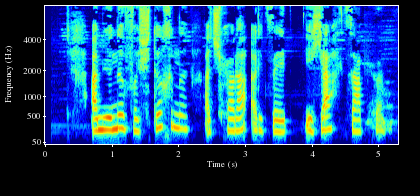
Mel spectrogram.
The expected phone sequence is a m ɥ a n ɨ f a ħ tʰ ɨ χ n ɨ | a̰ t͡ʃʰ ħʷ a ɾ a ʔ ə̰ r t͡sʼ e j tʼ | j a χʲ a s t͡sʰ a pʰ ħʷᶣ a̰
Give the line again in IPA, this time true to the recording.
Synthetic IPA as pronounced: a m ɥ a n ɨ f a ʃ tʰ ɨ χ n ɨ | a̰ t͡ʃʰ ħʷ a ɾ a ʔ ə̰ r t͡sʼ e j tʼ | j a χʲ a ħ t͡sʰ a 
